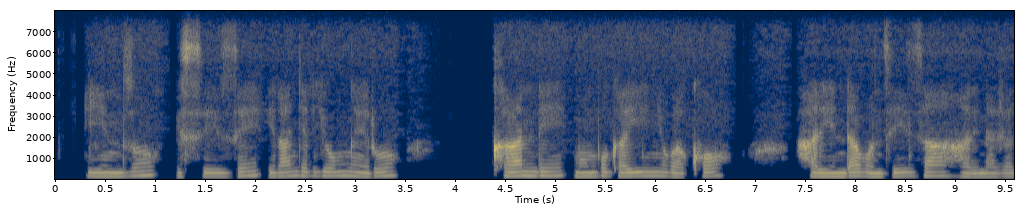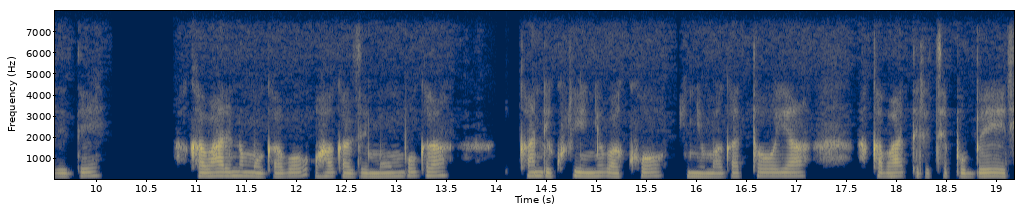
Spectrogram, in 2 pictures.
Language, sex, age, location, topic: Kinyarwanda, female, 25-35, Nyagatare, education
